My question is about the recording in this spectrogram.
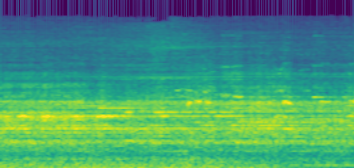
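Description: Several Lemax animated pirate village pieces playing their recorded sound effects at once through small built-in speakers. The result is a dense jumble of wavering, overlapping tones.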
